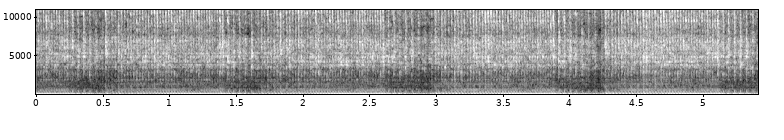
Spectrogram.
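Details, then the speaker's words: Mazda RX-7 rotary engine started after sitting over 2 years, idle air control valve plug reconnected: loud, lumpy idle surging and sagging about every second as it hunts while cold; stops searching and idles nicely once warm. "it does search for idle right now until it gets warmed up and then it stops searching and it just idles runs nicely"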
